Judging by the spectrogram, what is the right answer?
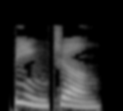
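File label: "病症", Mandarin Chinese; hsk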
